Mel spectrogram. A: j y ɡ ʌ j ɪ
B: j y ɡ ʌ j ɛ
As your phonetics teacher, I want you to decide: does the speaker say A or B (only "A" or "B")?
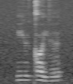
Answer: A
